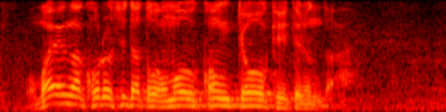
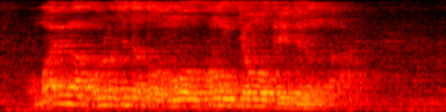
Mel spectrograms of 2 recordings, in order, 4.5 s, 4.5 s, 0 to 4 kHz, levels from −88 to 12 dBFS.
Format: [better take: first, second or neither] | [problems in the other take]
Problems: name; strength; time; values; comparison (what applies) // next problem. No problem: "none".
first | room echo; dies away in 1.2 s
